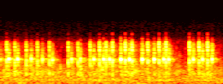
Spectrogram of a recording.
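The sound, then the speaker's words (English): Telegraph sounder clicking in a telegraph office: many sharp, quick clicks in irregular bursts separated by brief pauses, fairly quiet, with no voices. “The Lone Ranger, standing next to him, interpreted the click that came from the sounder”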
